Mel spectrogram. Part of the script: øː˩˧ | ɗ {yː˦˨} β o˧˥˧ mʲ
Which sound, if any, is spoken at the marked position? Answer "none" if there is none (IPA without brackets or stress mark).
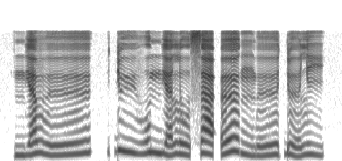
yː˦˨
